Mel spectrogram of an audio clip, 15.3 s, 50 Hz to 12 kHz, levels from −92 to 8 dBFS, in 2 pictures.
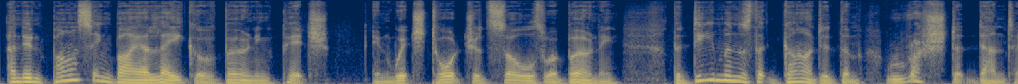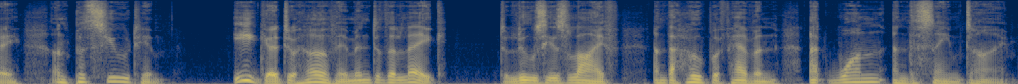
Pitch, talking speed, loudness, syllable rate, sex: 110 Hz, 190 wpm, -19 LUFS, 4.8 syllables/s, male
